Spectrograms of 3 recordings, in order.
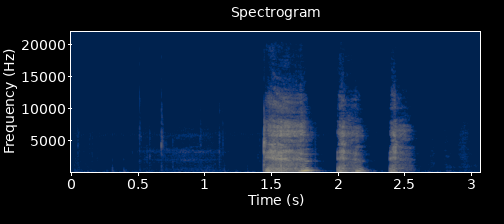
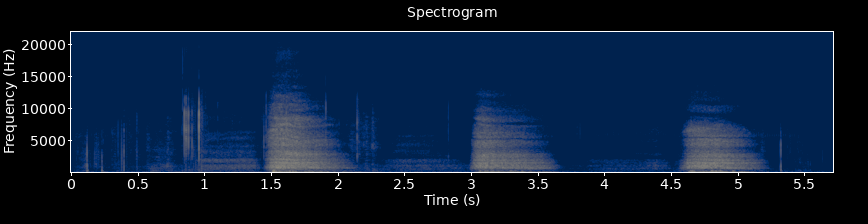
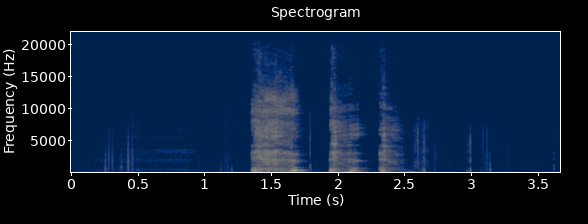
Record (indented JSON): {
  "cough_length": "3.1 s",
  "cough_amplitude": 6926,
  "cough_signal_mean_std_ratio": 0.37,
  "exhalation_length": "5.7 s",
  "exhalation_amplitude": 5195,
  "exhalation_signal_mean_std_ratio": 0.43,
  "three_cough_length": "3.7 s",
  "three_cough_amplitude": 4488,
  "three_cough_signal_mean_std_ratio": 0.37,
  "survey_phase": "beta (2021-08-13 to 2022-03-07)",
  "age": "18-44",
  "gender": "Female",
  "wearing_mask": "No",
  "symptom_runny_or_blocked_nose": true,
  "smoker_status": "Never smoked",
  "respiratory_condition_asthma": true,
  "respiratory_condition_other": false,
  "recruitment_source": "REACT",
  "submission_delay": "3 days",
  "covid_test_result": "Negative",
  "covid_test_method": "RT-qPCR"
}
